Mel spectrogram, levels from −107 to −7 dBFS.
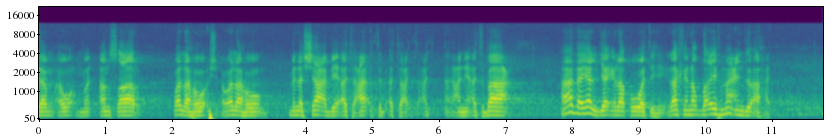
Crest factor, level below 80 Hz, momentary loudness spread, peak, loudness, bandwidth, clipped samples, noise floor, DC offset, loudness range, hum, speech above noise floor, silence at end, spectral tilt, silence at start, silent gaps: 18 dB; -36 dBFS; 17 LU; -2 dBFS; -19 LUFS; 12 kHz; under 0.1%; -39 dBFS; under 0.1%; 4 LU; none; 20 dB; 0 s; -6.5 dB/octave; 0 s; none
